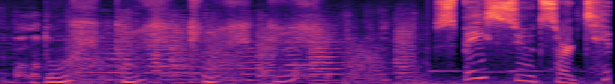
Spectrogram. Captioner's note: vocalizing; upbeat music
